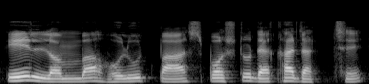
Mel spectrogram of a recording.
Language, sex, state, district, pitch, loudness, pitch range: Bengali, male, West Bengal, Alipurduar, 145 Hz, -18 LUFS, 130-155 Hz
